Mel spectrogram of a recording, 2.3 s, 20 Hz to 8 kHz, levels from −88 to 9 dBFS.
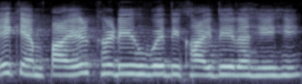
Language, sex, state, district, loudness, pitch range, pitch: Hindi, female, Uttar Pradesh, Jyotiba Phule Nagar, -14 LUFS, 250-280 Hz, 260 Hz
